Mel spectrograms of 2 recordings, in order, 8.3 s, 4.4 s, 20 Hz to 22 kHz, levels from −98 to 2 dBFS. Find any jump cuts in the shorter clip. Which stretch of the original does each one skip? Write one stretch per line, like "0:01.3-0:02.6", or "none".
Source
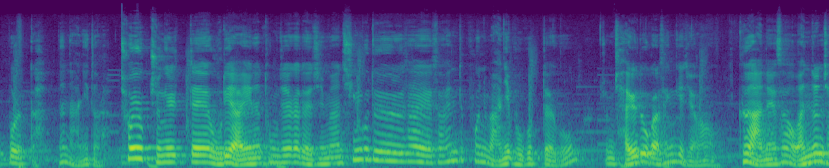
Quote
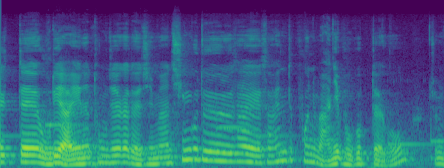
none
